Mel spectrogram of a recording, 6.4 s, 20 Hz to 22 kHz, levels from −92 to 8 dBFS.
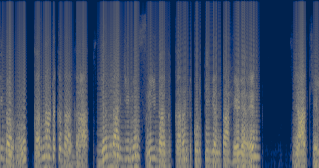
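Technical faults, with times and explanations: Throughout, buffer tearing: the speech carries a steady robotic buzz at 200 Hz that rides on the sound and drops away in the gaps. The writer and the playback hardware have slipped out of step on a ring buffer, so in every 5 ms period something like 40 percent of the block is stale audio about 10 ms old. Hard joins on both sides of each stale stretch repeat at the buffer rate, producing the buzz.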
